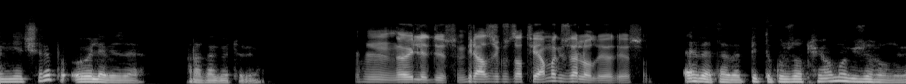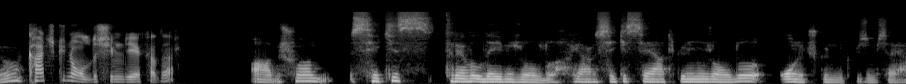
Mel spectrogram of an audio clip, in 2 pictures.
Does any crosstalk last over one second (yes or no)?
no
